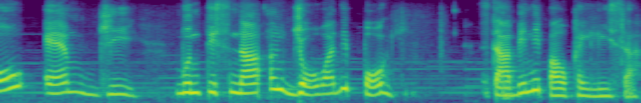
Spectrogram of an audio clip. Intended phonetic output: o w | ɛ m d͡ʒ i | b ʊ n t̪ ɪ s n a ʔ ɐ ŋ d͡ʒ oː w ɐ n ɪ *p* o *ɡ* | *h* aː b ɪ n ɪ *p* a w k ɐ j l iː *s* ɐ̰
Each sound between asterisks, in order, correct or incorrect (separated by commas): correct, correct, incorrect, correct, correct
